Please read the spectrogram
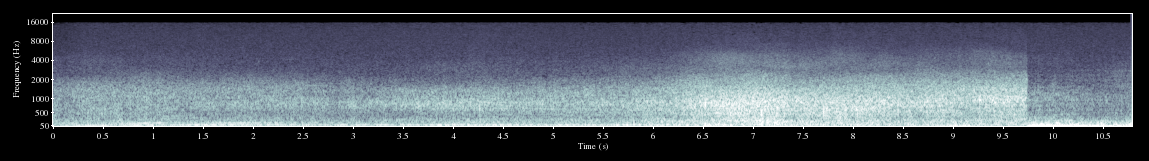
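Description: Outdoor traffic noise: a steady low rumble, with a passing vehicle's rush swelling and fading between about six and nine seconds in.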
